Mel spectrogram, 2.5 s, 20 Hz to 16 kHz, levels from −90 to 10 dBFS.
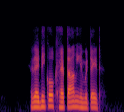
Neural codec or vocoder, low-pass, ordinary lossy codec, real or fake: codec, 16 kHz, 1 kbps, FreqCodec, larger model; 7.2 kHz; none; fake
